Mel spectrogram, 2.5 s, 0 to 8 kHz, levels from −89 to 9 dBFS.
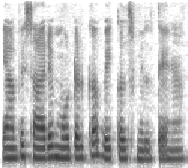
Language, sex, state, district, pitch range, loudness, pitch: Hindi, female, Bihar, Jahanabad, 170-190 Hz, -20 LUFS, 180 Hz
